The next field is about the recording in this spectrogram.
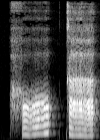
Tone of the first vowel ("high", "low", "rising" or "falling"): rising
